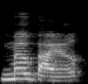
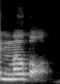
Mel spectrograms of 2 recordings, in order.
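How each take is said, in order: First: "Mobile" as MOH-bile, with a long i; attempted British pronunciation. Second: "mobile" as MOH-bul, short second syllable; "mobile" with the ending reduced to bl; American pronunciation. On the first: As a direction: try British "Mobile", second syllable like bile. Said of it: "try and say mobile then". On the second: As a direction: say American "mobile", rhyming with noble. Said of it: "I say mobile". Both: Shown as a demonstration.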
